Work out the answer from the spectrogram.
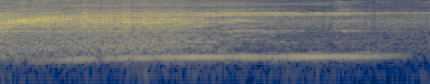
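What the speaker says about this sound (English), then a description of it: "we're just going to grind it off." An angle grinder cuts through an old galvanized drain pipe on a concrete laundry sink, a sustained high whine with a steady tone that slowly fades, close and loud with no voices.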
